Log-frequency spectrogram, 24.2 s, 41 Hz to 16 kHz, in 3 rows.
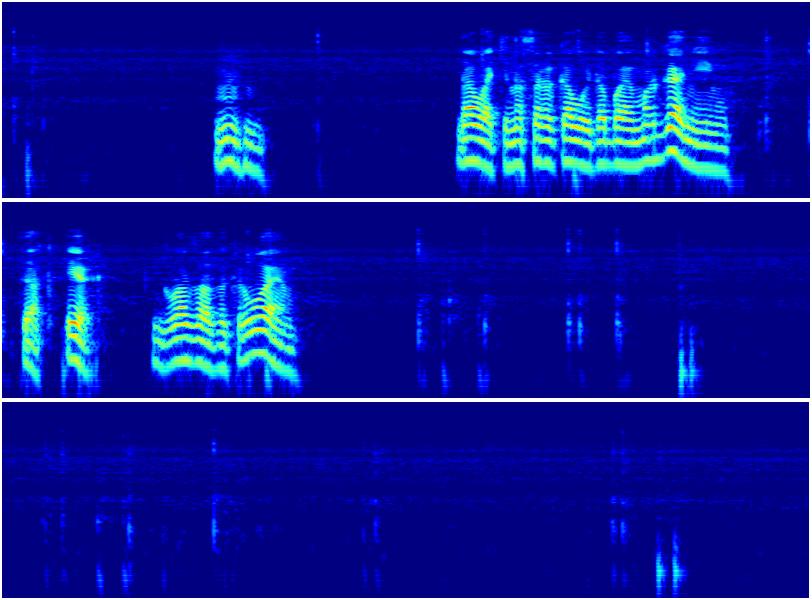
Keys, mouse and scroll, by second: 0.0 shift+click, 3.2-4.9 drag, 5.7 middle click, 7.7 middle click, 8.7 r, 10.7-12.2 middle drag, 12.9 middle click, 13.8 middle click, 14.9 r, 17.5 middle click, 19.8 click, 22.2 click, 22.7 g.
